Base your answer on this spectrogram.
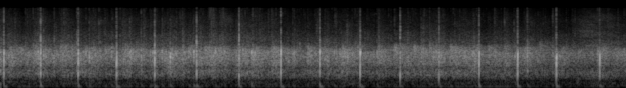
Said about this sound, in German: Vielleicht können wir noch mal einmal einen Applaus geben für die Leute, die daran gearbeitet haben, die den Umbau hier mitstemmen.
